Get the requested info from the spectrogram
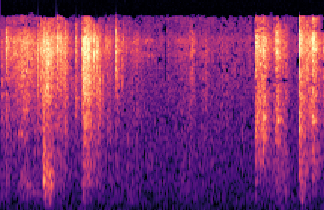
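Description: Plastering trowel scraping lime-based Marble Stone Venetian plaster, a few short strokes with a quieter stretch in the middle.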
